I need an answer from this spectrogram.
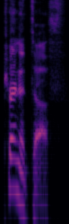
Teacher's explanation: So we stretch the T over to the O. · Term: catenation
